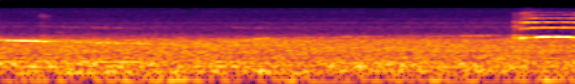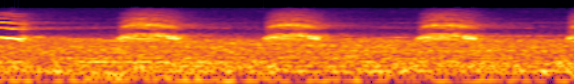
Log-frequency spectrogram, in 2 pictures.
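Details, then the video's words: Bird screaming constantly day and night in South Florida: after a quiet start, four harsh, harmonic screams arrive about once a second, each briefly rising then dropping, over steady low rumble. "screaming bird"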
